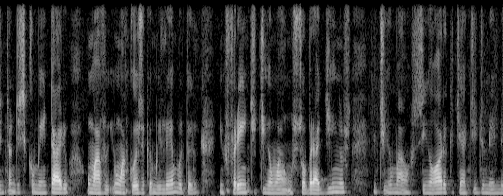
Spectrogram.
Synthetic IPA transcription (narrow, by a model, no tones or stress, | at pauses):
ẽnt̪ɐ̃w̃d̪esɪ̥komẽnt̪aɾjʊũmɐvũmɐkojzɐkewmɪlẽmbɾʊd̪eẽfɾẽnt͡ʃɪt͡ʃĩɲɐũmɐũsːobɾad͡ʒĩɲʊs | ɪt͡ʃĩɲɐũmɐsĩɲɔɾɐkɪ̥t͡ʃĩɲɐt͡ʃ̪id̪ʊũnen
